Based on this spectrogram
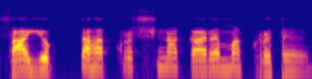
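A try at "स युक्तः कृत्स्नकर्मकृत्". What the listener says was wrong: যুক্তঃ এখানে থকার বলতে হবে একটা। সযুক্তঃ কৃৎস্ন কর্মণ্যকর্ময়ঃ পশ্যেৎ অকর্মণি চ কর্ময়ঃ সবুদ্ধিমান মনুষ্যেষু সযুক্তঃ কৃৎস্ন কর্মকৃৎ।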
